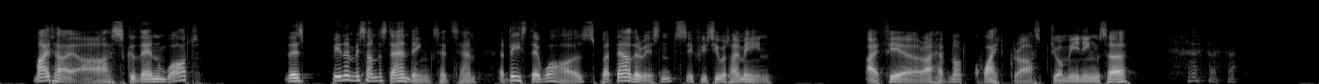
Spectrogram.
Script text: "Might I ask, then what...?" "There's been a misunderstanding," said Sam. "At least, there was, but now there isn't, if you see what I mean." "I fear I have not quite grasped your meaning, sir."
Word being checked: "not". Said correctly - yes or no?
yes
